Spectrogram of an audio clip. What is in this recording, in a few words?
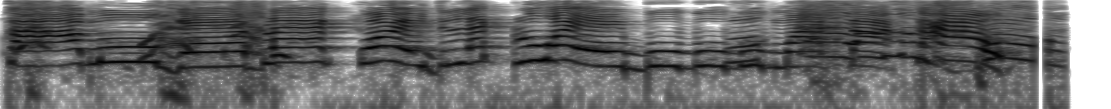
cursing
